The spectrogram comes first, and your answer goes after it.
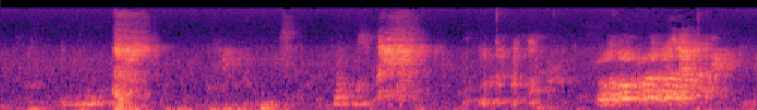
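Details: Jamunapari goats bleating: several short, nasal, harmonic bleats about a second apart, the last one longer and wavering, with people's voices in the background.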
